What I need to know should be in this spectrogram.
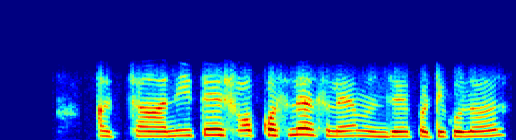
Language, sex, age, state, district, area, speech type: Goan Konkani, female, 18-30, Goa, Bardez, urban, conversation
